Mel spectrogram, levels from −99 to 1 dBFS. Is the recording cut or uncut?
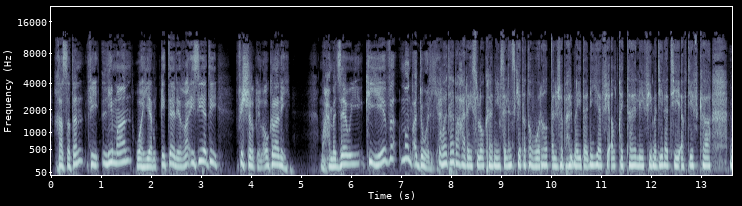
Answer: cut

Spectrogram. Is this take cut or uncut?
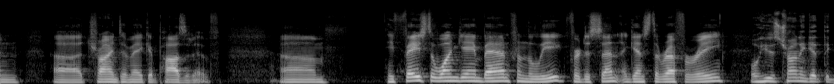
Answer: uncut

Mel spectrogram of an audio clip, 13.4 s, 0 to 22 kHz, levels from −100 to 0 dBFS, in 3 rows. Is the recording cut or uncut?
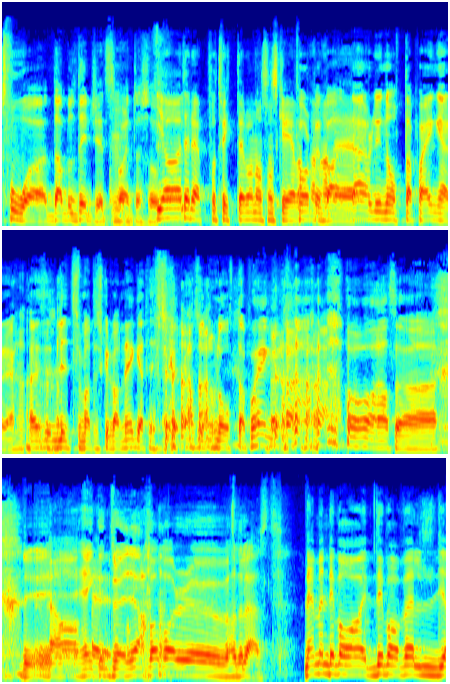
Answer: cut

